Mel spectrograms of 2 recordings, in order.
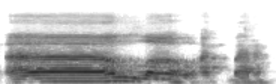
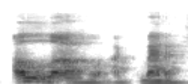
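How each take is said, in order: First: The opening vowel of Allah is drawn out long. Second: The opening vowel of Allah is kept short. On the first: It becomes a question doubting that God is great. The speaker calls it wrong. "Nggak boleh" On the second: It states that God is great. The speaker calls it right. "Allah harus pendek"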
